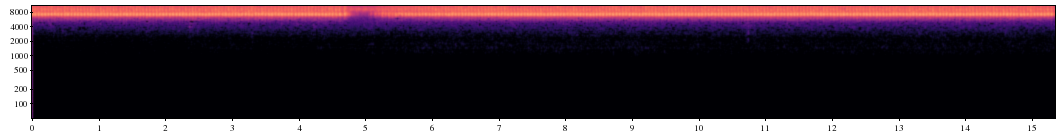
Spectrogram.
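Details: Long unbroken wash of grasshopper sound, a thin, very high rasping trill with quick regular pulses, interrupted once by a short dip around the fifth second before resuming at full strength; nothing else is audible.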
